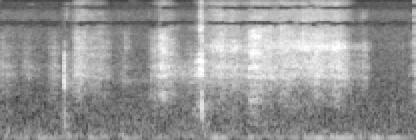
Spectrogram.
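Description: Near silence, with faint rustling of a cardstock card being held and shifted in the hands and a light tick about a second in.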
